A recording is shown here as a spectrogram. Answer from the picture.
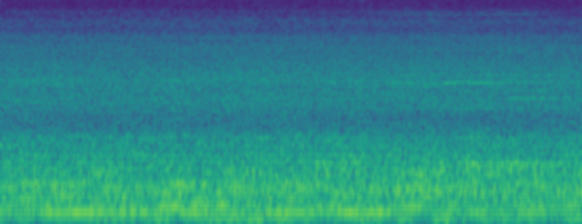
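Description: Steady room noise: a low, even hum with a constant hiss, unchanging throughout.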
